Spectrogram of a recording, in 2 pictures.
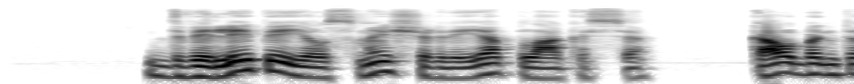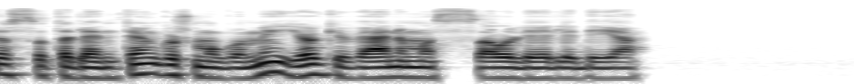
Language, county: Lithuanian, Vilnius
